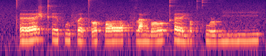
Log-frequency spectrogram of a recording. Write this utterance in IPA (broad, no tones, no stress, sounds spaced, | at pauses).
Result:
tʼ ɛː ʒ kʼ e f ɯ f ɛ tʼ ɤ θ ɔ | f l a ŋ ɤː kʰ ɛː j ɤ t kʰ u ɹ ɦ iː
